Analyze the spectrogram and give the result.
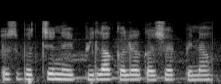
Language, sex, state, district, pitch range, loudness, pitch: Hindi, female, Arunachal Pradesh, Papum Pare, 220-235 Hz, -16 LUFS, 225 Hz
